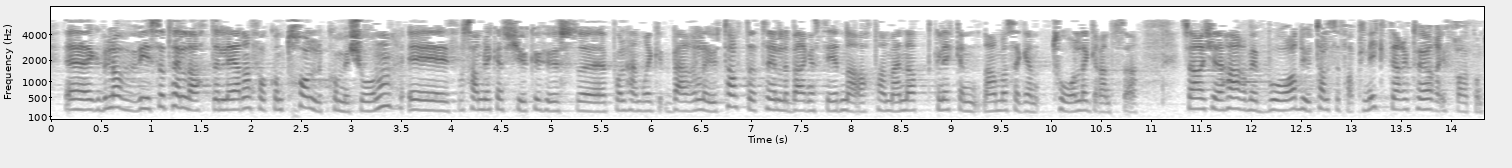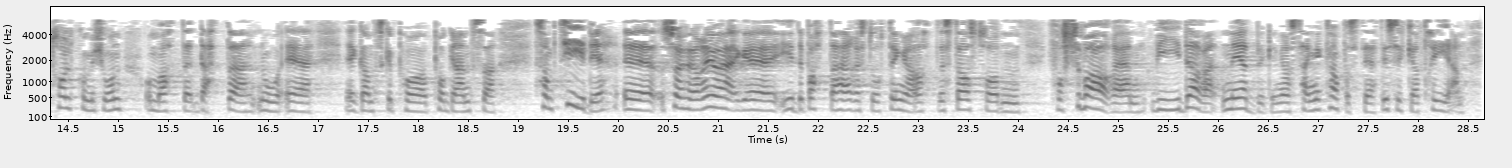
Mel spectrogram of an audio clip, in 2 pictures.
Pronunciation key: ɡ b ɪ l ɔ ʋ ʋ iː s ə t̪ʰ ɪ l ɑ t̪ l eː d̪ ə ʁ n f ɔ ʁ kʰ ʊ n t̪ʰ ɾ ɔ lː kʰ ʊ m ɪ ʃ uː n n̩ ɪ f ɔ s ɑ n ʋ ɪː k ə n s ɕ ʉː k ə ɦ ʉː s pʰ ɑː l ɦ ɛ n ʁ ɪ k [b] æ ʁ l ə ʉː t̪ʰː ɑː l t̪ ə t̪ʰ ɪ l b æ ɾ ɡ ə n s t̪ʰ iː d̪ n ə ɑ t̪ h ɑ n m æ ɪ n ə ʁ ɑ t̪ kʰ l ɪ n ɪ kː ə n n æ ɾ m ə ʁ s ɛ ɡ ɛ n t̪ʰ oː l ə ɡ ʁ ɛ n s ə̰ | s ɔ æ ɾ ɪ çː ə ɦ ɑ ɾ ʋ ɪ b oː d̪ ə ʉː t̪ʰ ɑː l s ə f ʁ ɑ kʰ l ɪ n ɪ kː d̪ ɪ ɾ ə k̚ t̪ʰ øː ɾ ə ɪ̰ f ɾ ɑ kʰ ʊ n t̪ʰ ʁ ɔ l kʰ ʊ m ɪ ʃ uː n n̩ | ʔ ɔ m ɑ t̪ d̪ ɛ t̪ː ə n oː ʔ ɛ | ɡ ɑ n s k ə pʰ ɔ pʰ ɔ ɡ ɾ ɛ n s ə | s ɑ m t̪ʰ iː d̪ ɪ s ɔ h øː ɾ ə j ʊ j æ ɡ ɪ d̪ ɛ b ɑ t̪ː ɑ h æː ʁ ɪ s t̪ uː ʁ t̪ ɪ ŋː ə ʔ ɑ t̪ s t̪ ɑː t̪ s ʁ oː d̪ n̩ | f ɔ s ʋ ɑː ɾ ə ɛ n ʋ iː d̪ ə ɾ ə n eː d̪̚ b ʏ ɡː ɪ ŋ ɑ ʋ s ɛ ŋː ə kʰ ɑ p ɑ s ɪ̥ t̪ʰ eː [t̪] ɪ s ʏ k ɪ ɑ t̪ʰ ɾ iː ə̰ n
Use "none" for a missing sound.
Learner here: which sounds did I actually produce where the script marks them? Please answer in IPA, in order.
b, t̪

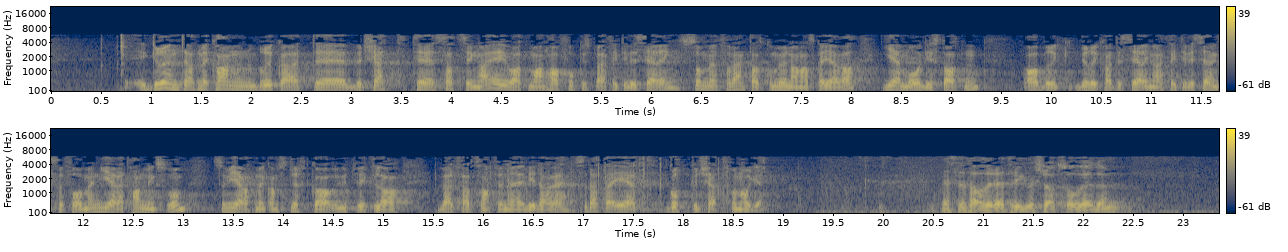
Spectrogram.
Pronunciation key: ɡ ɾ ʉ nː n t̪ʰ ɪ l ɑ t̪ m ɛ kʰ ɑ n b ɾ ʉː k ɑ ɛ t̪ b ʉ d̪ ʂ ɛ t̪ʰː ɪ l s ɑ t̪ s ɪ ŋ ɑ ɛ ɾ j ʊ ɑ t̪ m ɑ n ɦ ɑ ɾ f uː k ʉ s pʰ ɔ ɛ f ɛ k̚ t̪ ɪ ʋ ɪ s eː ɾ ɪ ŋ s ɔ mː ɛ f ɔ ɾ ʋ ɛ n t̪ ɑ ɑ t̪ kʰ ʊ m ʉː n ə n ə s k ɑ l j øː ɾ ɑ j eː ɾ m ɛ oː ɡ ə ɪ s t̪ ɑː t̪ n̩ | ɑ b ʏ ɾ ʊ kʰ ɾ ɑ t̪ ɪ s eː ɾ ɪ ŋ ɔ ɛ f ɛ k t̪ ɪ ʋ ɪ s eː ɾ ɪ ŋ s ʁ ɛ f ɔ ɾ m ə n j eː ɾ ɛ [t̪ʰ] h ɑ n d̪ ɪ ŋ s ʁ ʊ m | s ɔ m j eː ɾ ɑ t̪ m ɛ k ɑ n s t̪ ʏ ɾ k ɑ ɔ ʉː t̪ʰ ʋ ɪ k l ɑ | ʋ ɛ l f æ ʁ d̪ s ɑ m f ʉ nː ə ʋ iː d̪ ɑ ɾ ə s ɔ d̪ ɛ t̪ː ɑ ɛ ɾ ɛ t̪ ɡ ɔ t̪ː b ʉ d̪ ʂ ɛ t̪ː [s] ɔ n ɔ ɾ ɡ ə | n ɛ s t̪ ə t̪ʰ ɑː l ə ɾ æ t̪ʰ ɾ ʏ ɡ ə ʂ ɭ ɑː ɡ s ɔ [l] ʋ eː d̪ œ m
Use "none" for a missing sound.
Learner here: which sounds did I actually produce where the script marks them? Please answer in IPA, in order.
t̪, f, l

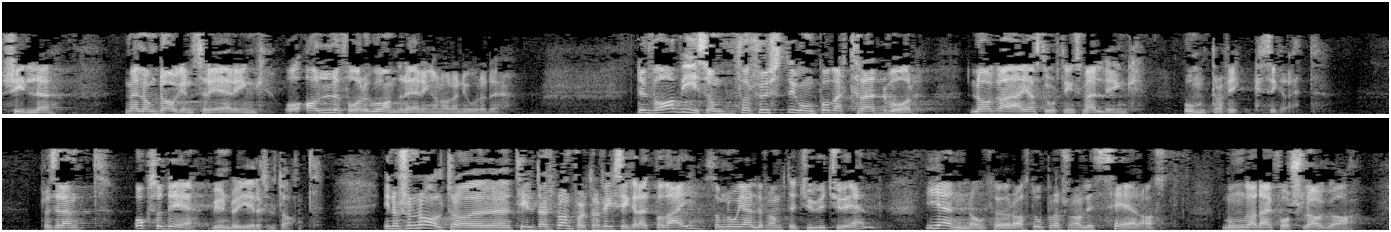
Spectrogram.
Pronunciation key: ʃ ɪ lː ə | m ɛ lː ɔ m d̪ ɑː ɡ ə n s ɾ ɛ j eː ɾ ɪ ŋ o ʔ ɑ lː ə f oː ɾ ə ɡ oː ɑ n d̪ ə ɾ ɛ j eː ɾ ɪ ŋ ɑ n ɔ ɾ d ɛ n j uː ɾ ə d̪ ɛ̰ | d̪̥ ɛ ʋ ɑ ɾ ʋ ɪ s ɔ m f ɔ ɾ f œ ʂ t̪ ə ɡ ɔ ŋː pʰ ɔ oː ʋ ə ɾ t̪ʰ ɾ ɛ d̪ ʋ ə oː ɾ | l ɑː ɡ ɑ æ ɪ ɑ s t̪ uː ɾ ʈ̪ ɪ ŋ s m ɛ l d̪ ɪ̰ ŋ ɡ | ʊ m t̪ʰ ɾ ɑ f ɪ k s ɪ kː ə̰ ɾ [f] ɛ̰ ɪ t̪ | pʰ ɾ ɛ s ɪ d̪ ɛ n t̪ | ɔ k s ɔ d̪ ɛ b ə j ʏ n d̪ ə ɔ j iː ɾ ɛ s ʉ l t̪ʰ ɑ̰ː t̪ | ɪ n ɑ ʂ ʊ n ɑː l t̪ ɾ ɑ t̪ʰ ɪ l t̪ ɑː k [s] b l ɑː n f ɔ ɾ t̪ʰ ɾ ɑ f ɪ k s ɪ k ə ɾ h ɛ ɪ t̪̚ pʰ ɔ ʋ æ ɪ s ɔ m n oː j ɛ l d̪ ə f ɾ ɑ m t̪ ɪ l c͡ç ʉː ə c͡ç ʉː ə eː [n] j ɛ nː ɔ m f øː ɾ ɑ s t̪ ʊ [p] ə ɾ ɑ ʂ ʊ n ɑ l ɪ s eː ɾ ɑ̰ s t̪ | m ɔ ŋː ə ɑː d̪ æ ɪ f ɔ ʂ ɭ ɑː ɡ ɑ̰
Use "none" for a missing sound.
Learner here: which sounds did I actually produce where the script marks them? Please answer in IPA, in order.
h, s, n, p

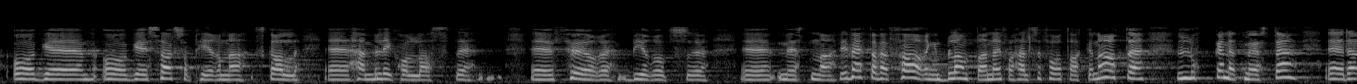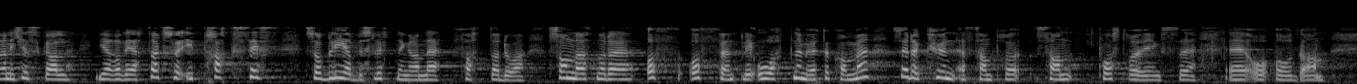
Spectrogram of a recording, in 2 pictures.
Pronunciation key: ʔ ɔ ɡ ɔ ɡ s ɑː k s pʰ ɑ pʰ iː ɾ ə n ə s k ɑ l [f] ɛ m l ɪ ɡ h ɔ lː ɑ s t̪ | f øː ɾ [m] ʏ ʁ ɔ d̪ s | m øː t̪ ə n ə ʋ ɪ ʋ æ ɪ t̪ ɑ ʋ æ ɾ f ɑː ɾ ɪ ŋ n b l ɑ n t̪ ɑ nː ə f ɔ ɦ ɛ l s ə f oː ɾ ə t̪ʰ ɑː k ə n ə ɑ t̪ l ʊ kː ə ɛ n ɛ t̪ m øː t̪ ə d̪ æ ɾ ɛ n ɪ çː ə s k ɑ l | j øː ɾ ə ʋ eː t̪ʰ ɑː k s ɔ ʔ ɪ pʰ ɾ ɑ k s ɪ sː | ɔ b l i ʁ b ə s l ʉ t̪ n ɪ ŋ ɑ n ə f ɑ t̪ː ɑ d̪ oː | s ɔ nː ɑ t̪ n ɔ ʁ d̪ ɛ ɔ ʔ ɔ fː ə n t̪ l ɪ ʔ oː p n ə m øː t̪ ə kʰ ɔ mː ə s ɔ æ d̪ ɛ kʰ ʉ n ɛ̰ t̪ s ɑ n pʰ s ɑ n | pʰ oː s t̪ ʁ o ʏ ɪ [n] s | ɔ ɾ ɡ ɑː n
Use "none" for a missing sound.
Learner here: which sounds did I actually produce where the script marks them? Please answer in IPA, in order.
h, b, ŋ

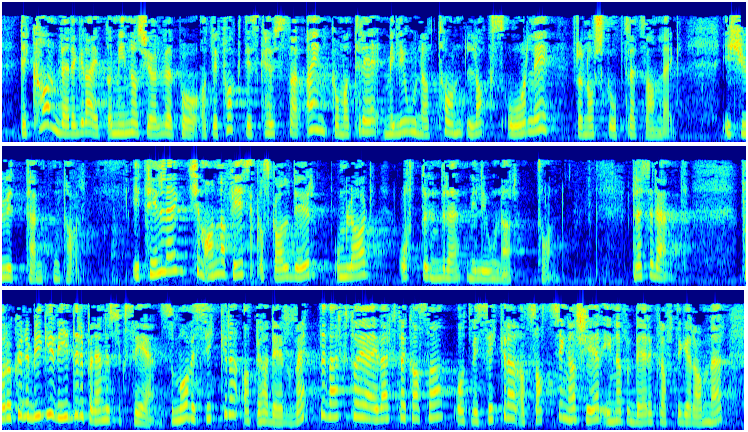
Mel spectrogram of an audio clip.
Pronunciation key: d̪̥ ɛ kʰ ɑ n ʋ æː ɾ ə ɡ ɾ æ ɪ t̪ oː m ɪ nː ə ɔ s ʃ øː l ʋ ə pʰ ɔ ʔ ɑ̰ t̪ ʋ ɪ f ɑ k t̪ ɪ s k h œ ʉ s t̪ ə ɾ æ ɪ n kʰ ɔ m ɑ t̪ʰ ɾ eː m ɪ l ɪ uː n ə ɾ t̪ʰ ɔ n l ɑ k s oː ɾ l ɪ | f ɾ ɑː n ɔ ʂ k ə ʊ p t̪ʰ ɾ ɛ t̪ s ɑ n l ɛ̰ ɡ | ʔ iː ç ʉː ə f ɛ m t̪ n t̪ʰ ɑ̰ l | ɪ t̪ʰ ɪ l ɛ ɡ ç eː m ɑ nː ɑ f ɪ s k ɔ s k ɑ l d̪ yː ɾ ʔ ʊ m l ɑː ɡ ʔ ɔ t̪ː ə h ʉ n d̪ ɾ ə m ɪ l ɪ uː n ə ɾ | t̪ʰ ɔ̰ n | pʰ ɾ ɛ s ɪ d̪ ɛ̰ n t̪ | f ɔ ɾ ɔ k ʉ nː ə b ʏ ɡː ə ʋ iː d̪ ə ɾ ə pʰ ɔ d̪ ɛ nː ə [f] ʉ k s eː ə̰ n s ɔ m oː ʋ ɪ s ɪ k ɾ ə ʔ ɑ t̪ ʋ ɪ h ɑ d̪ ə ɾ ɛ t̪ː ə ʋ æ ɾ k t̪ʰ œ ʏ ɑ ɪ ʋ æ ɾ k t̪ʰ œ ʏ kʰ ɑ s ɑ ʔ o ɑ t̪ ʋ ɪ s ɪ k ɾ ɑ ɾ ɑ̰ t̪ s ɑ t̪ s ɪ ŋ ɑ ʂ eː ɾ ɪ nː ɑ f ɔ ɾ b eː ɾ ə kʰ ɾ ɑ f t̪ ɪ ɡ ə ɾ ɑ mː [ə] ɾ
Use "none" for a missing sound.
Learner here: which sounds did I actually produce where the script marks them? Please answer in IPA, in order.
s, ə

